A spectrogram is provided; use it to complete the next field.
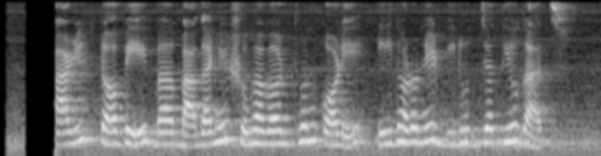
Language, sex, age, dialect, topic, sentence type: Bengali, female, 36-40, Rajbangshi, agriculture, question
